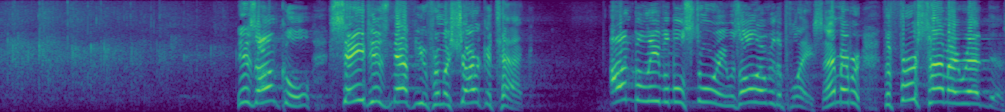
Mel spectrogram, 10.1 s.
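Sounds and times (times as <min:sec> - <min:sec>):
audience clapping: 0:00.0 - 0:03.1
speech: 0:02.4 - 0:05.3, 0:06.1 - 0:10.0.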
